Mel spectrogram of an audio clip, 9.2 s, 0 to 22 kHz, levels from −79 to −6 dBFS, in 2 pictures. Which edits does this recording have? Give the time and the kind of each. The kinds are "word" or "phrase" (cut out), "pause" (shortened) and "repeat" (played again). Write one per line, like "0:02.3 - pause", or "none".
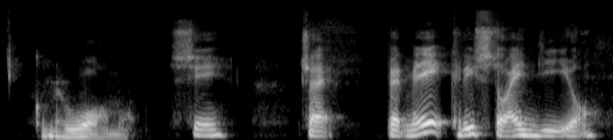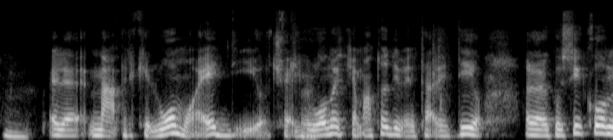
none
